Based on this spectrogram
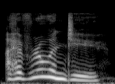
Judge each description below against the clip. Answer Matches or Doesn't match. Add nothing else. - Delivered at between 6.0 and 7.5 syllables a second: Doesn't match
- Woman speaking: Matches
